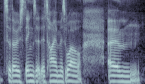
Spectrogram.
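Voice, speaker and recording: A soft-spoken young woman from Britain, a poet guest reflecting in a measured, thoughtful way during an interview. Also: deep voice, completely flat delivery, vocal fry, smooth. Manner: reflective, measured, thinks aloud. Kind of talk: conversational interview.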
